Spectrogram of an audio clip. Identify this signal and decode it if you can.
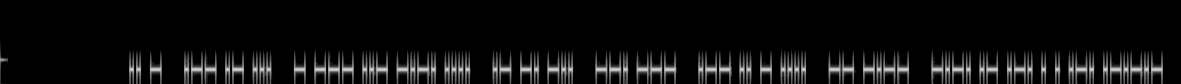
Morse code, heard as a keyed tone, about 34 wpm, 700 Hz. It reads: IT WAS TOUCH AND GO WITH MY CAREER.
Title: Sentences from Top 1200 Words 35wpm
